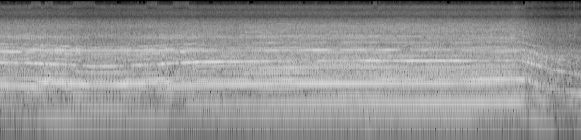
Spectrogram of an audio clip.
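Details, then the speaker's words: Free roadside small two-stroke after opening up a restricted exhaust port with a screwdriver: a crisp, steady high buzz at full revs that eases cleanly. It had previously spat fuel from the carb as if running on choke; now fixed. "oh that's nice huh that one's fixed that was a problem"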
